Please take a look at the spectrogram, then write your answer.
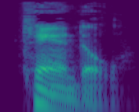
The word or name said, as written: candle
